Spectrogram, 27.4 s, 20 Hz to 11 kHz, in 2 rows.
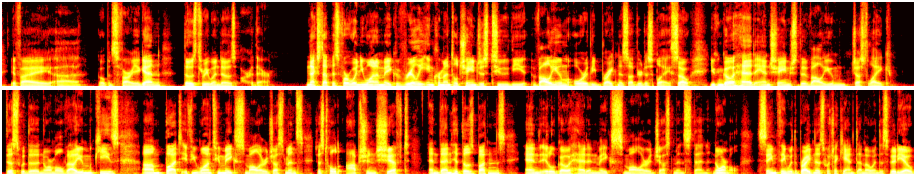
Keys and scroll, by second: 0.1 alt+space, 1.2 Return.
